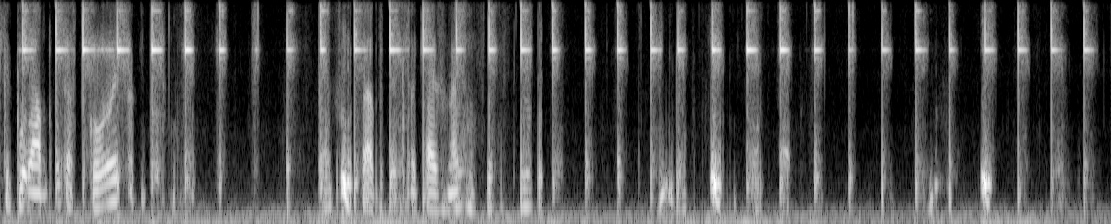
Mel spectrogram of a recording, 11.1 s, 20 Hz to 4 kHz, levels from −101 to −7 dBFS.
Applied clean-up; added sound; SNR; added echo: neural diffusion model UNIVERSE++.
